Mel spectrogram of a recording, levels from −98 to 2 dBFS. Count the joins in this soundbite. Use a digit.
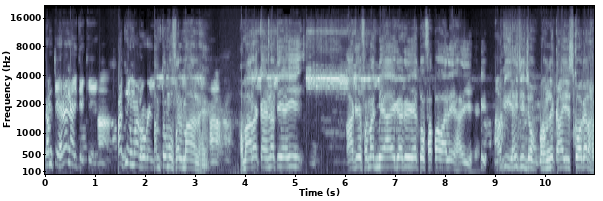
2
